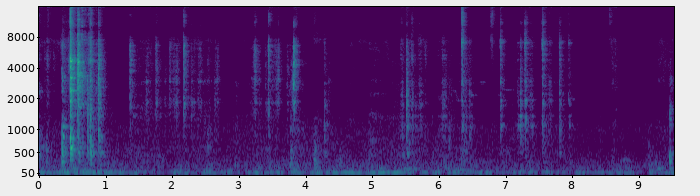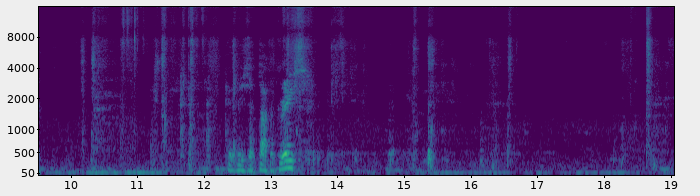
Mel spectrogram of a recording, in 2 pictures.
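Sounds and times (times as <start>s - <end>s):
small metal parts clicking and rattling: 0.0s - 4.6s, 5.3s - 8.8s.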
